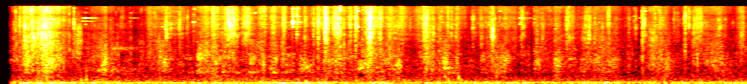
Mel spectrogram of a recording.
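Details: Odin, a German Shepherd, panting in quick breathy bursts of rasping noise that repeat in a steady rhythm, with faint rustling and low background hum throughout.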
